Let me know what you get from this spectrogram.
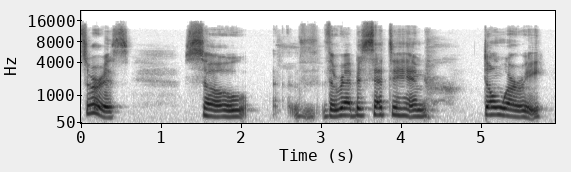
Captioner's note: coughing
